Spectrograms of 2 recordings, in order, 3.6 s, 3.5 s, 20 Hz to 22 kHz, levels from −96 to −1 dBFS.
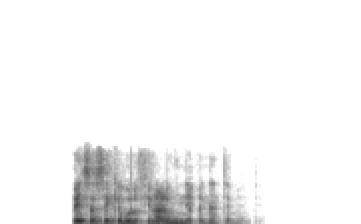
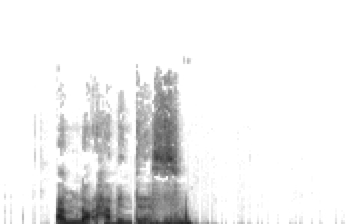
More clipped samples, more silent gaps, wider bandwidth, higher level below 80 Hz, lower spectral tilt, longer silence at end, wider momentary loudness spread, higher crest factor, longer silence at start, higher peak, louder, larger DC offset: neither; neither; second, 8 kHz vs 15 kHz; second, -62 dBFS vs -32 dBFS; about the same, -5 dB/octave vs -5.5 dB/octave; second, 1.25 s vs 1.6 s; first, 16 LU vs 7 LU; about the same, 22 dB vs 20 dB; first, 0.75 s vs 0.55 s; second, -12 dBFS vs -2 dBFS; second, -30 LUFS vs -20 LUFS; neither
